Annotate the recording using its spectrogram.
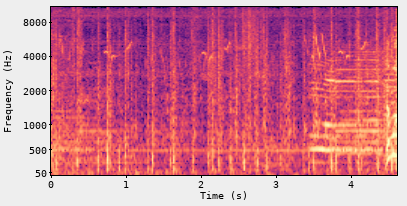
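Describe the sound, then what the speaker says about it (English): Horse hooves clip-clop at a gallop with a neigh, ridden across a ranch in the Western video game Red Dead Redemption, steady rapid thuds alongside game music and ambience. "let's see if you can still ride a horse."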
